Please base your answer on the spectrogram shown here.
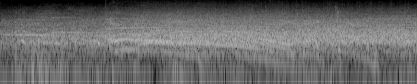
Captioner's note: crowd cheering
